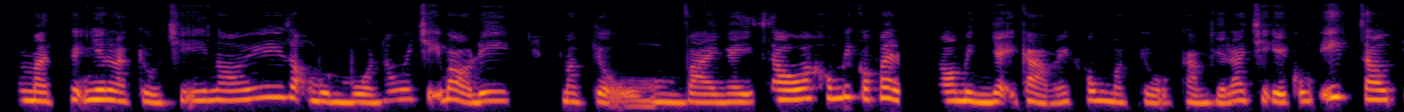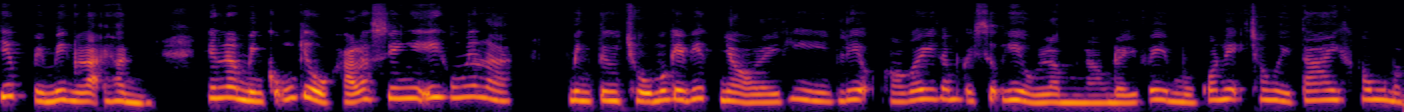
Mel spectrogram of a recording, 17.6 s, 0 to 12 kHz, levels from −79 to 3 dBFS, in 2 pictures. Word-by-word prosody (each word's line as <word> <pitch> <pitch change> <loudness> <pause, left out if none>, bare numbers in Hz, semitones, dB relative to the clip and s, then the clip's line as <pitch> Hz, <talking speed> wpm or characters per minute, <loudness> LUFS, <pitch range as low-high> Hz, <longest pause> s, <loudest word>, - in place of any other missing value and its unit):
mà 250 -2 +2
tự 280 - 0
nhiên 275 +1 +5
là, 245 -3 -1
kiểu, 225 -4 -1
chị 195 - -7
ấy 255 - -1
nói 275 +6 -1
giọng 290 -6 -1
buồn 220 -3 +1
buồn, 205 -1 0
xong 255 - -8
ấy 280 - -4
chị 290 - -5
ấy - - -1
bỏ 270 -7 +1
đi, 240 +4 0 0.3
mà, 230 -2 -3
kiểu, 220 - 0 0.2
ừm, 210 -2 -1
vài 210 -1 -2
ngày 210 +1 0
sau 275 0 +5
á, 295 - +3
không 310 -1 0
biết 335 - +3
có 295 - 0
phải 310 -4 +4 0.3
do 245 - +1
mình 235 -4 +4
nhạy 220 -1 0
cảm 215 -6 -1
hay 210 +3 -4
không, 255 -2 -1
mà, 215 - -2
kiểu, 195 -4 -6
cảm 200 -3 -3
thấy 190 - -2
là 250 +2 -1
chị 255 - -6
ấy 215 - +5
cũng 235 - -2
ít 340 +3 +3
giao 270 -1 +3
tiếp 355 - +4
với 235 - +2
mình 250 +1 +3
lại 230 +1 +1
hẳn. 220 -5 +2 0.4
Thế 315 - +2
là 320 0 +4
mình 245 -4 +6
cũng, 295 +8 -1
kiểu, 265 - +7
khá 210 0 -1
là 275 - +1
suy 310 -2 +2
nghĩ, 310 +2 +3
không 320 - -1
biết 345 +1 -1
là 270 -7 -1 0.4
mình 250 -2 +3
từ 250 0 +2
chối 235 -3 +4
một 255 - +4
cái 270 - +5
việc 300 +3 -1
nhỏ 230 -5 0
đấy 210 +1 -1
thì 260 -6 -1
liệu 270 +3 -1
có 225 -2 -7
gây 275 +4 +1
ra 290 - -2
một 280 - -1
cái 245 - -4
sự 255 +4 -3
hiểu 255 -6 +2
lầm 200 -1 +1
nào 195 0 -1
đấy 200 0 0
về 270 -1 0
mối 215 -3 0
quan 270 0 -1
hệ 280 - +1
cho 280 -2 -4
người 250 -4 +1
ta 255 - -3
hay 270 0 0
không, 275 -2 0
mà, 230 - -1
250 Hz, 310 wpm, -23 LUFS, 220-275 Hz, 0.4 s, kiểu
